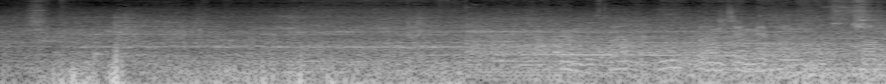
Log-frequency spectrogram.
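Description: Riding inside a moving metro train, with a continuous rumbling roar of wheels on rails, rhythmic clatter and occasional squeals building steadily; a voice speaks over the rolling noise.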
